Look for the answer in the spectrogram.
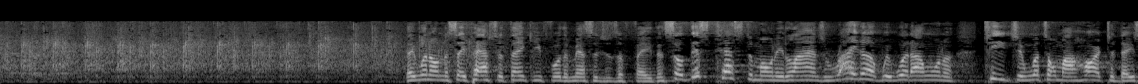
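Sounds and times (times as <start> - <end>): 
audience hand clapping: 0.0 - 5.4
speech: 4.0 - 11.3.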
